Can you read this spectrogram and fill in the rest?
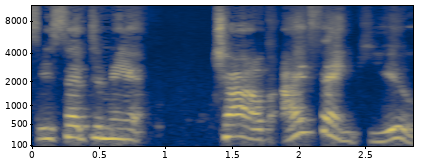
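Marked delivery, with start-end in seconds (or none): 1.4-2.9 put-on, loving, clear-toned voice. Retelling what was said to the speaker while driving, imitating a clear loving voice. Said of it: "in the most clearest and loving voice".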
